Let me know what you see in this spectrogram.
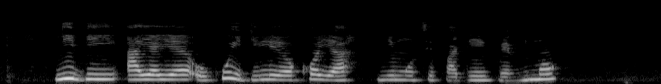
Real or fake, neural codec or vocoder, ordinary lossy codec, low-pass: real; none; MP3, 96 kbps; 7.2 kHz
